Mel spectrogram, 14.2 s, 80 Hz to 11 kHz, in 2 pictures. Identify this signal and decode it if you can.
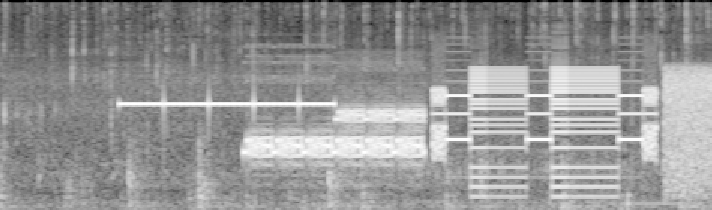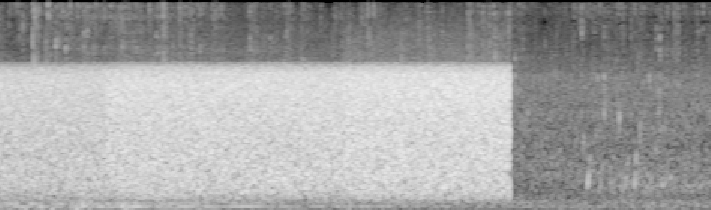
Dial-up modem handshake (V.34 or later), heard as a whistle, warbles, then hiss.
